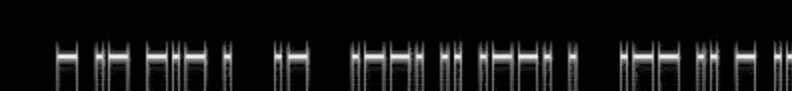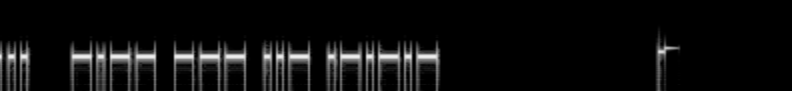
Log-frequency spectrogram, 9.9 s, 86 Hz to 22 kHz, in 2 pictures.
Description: Morse code, heard as a keyed tone, about 30 wpm, 700 Hz. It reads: TAKE A PIPE WITH YOU.
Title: Sentences from Top 1500 Words 30wpm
